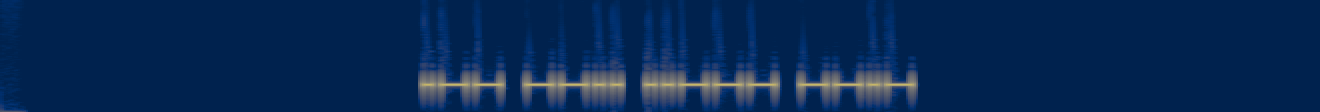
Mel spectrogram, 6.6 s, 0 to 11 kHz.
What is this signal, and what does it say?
Morse code, heard as a keyed tone, about 28 wpm, 700 Hz. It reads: WZ2Q
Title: USA Call Signs - 4 Characters - Repeated 2x - 28wpm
